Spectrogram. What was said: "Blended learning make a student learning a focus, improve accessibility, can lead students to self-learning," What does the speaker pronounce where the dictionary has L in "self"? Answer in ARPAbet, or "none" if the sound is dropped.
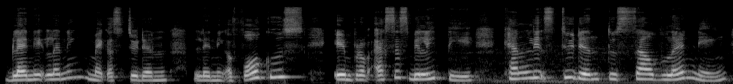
L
